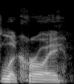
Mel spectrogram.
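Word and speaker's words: LaCroix: So it's pronounced Lacroy.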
